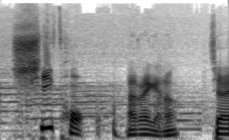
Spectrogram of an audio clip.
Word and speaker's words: Sifu: En verdad les estaba haciendo el endre para uno de mis roguelikes preferidos de todos los tiempos, Sifu. O como su pronunciación correcta sería Shifu.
